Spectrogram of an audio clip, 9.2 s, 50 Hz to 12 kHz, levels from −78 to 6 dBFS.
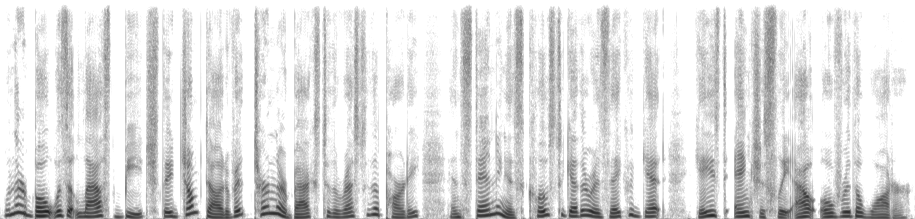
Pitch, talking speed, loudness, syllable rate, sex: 225 Hz, 235 wpm, -18 LUFS, 5.7 syllables/s, female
